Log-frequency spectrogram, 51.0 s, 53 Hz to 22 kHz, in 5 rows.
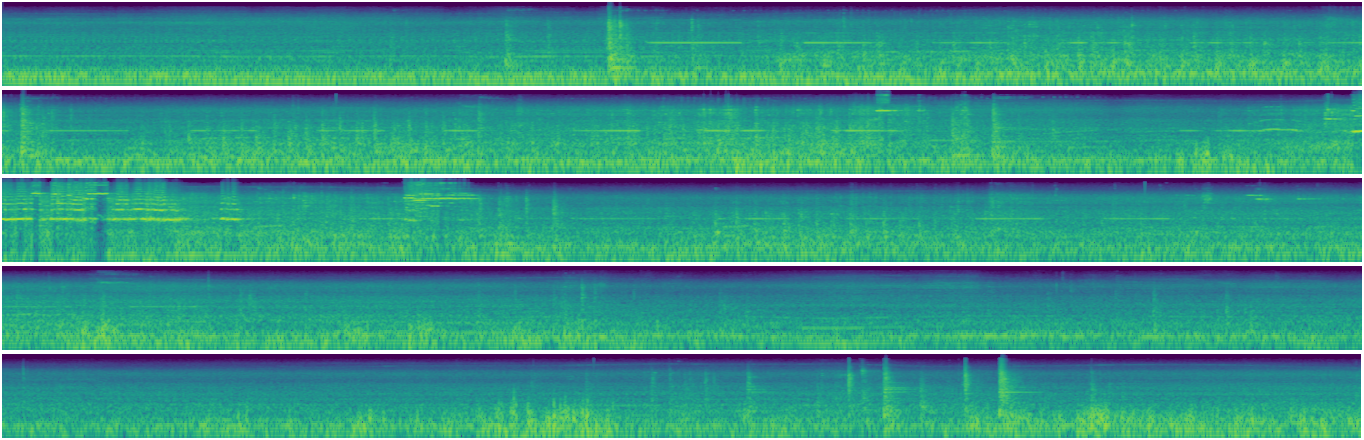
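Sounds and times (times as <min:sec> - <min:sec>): excavator running: 0:00.0 - 0:50.9
travel alarm beeping: 0:04.8 - 0:17.0, 0:19.0 - 0:22.2, 0:25.9 - 0:29.2
high-pitched metallic squeals: 0:14.5 - 0:17.3, 0:19.1 - 0:22.6, 0:23.2 - 0:24.1, 0:28.9 - 0:30.5.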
